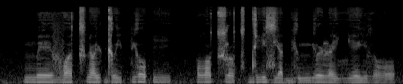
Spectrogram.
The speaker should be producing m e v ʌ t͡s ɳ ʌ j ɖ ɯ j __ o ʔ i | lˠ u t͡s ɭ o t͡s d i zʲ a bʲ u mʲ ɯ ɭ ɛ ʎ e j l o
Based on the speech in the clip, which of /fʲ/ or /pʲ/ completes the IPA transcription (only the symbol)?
pʲ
